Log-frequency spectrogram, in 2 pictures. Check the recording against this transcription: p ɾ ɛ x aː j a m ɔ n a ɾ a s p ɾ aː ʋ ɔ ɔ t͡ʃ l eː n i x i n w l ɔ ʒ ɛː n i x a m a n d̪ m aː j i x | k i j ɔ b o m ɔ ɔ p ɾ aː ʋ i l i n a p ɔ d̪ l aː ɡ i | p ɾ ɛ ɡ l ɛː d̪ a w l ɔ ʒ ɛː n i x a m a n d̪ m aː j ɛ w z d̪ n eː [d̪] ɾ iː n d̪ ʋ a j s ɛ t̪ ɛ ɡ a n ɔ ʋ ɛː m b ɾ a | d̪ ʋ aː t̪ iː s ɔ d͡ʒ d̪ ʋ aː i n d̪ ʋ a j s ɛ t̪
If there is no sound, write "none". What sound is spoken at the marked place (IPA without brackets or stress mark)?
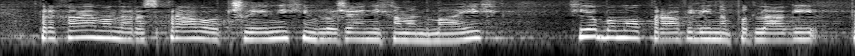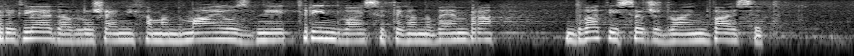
t̪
